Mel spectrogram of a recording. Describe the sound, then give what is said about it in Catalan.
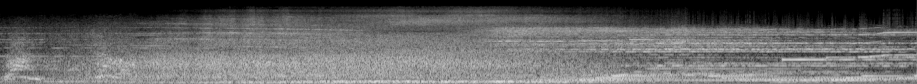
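An aircraft engine roars as a magic ship takes off in a story, a loud, dense, sustained rumble that keeps up steadily throughout with a whining tone emerging later. “Som a punt d'enlairar-nos amb la nau l'Afell Llunes.”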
